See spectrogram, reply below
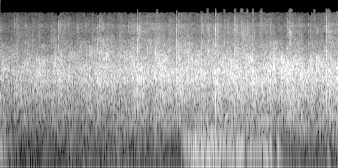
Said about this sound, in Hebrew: מגיע לו כפיים, רבותיי, מגיע לו כפיים, מגיע לו.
